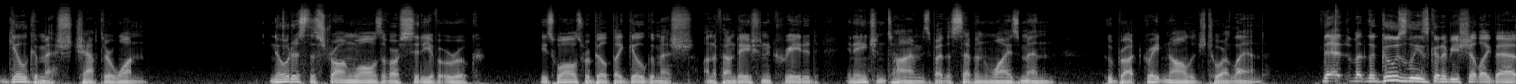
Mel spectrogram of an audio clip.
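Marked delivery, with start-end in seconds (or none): 0.0-12.7 very calm reading voice, much lower. Demonstrating a reading for people who like voices for sleeping, very calm reading. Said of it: "I very calmly read in my voice".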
